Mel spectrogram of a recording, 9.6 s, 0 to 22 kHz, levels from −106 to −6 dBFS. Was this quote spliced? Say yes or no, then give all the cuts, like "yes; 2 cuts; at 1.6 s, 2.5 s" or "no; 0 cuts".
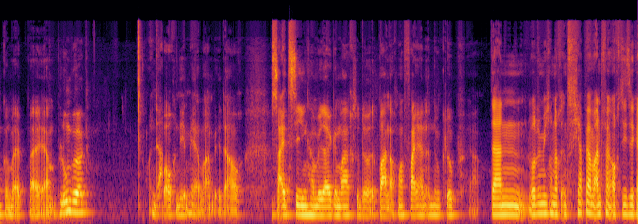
yes; 3 cuts; at 2.4 s, 4.1 s, 8.2 s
